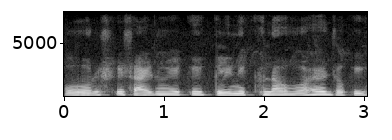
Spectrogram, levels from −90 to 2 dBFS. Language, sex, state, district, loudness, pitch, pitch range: Hindi, male, Bihar, Vaishali, -15 LUFS, 140 Hz, 130-145 Hz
